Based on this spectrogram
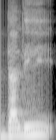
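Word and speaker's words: DALL-E: La più famosa è Dalí, che si dovrebbe pronunciare Dalí in onore del famoso artista pittore.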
